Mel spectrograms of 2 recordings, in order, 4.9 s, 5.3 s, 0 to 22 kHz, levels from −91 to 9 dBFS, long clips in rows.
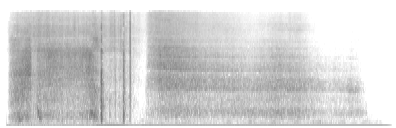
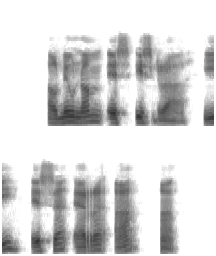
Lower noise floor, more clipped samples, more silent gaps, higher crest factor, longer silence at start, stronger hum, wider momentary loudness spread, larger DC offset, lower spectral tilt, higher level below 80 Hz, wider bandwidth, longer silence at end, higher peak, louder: second, -67 dBFS vs under -90 dBFS; neither; neither; first, 32 dB vs 18 dB; second, 0.05 s vs 0.55 s; neither; first, 15 LU vs 10 LU; neither; second, 0.5 dB/octave vs -5.5 dB/octave; second, -78 dBFS vs -62 dBFS; first, 15.5 kHz vs 7.6 kHz; second, 0.05 s vs 0.5 s; second, -12 dBFS vs -4 dBFS; second, -39 LUFS vs -22 LUFS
